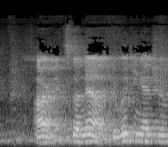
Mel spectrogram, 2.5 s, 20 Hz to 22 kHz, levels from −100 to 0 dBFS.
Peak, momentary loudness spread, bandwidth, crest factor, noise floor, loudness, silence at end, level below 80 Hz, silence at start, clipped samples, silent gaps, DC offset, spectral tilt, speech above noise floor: -10 dBFS; 9 LU; 12.5 kHz; 16 dB; -45 dBFS; -24 LUFS; 0 s; -72 dBFS; 0 s; under 0.1%; none; under 0.1%; -5 dB/octave; 21 dB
